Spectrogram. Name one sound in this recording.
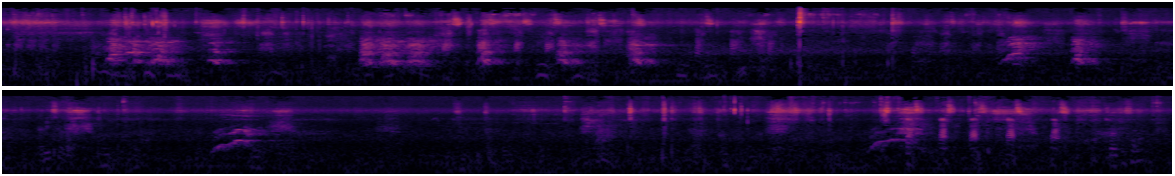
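A dog growls and barks.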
